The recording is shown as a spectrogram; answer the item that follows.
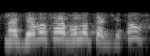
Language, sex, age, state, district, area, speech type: Odia, male, 45-60, Odisha, Nabarangpur, rural, conversation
